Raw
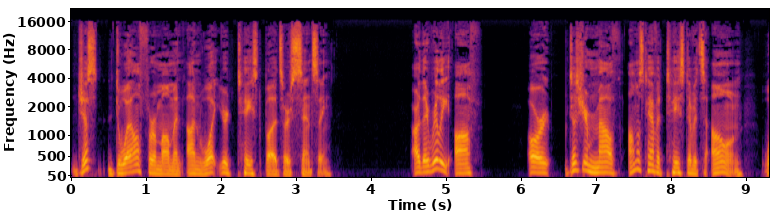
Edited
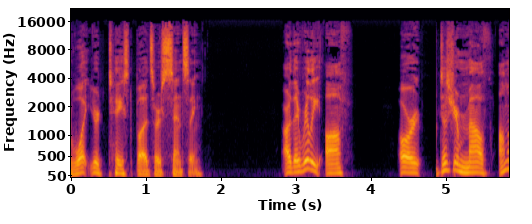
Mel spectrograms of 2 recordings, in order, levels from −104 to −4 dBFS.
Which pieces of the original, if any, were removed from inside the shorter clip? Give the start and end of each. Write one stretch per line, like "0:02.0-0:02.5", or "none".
none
